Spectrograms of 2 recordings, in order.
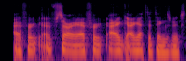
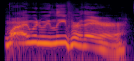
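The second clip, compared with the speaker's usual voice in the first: from a mutter up to a high, loud, slow cry; building exasperation; 10 semitones higher, 3 dB louder, slower than usual. Real, not acted. Player incredulous at the story choice, building to a high slow yell. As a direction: let the disbelief climb until you're yelling it out.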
